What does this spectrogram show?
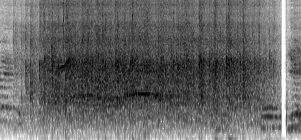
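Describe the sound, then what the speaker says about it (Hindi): An audience in a seated session breaks into loud, sustained applause close by for several seconds, with a brief stop near the end. "चलो जोरदार ताली इसके।"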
